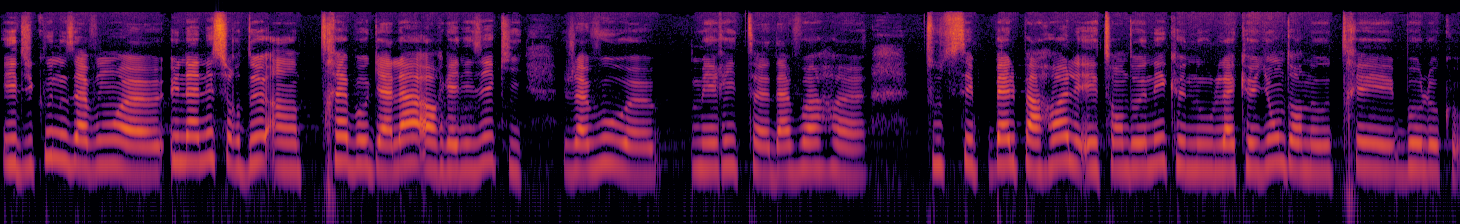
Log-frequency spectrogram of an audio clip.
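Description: At a fairly slow pace, a woman speaks in a high pitch, her tone dark and mellow and her intonation monotone and flat. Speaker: law student. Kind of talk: panel presentation. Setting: studio. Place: hall.

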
